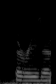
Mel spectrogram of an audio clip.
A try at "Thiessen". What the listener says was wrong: oh it's not thiessen it's tease we've yeah we asked him to pronounce his name for us and he said it was teasing right that's right silent h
